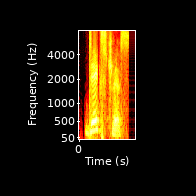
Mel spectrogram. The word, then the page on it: dextrous: Indian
